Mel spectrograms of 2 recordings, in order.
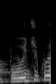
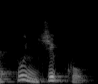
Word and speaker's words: pudico: que anda muito pura ela é pudica e não pudico se você fala pudico errou tudo perceberam é pudico ou pudica tá essa aqui galera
